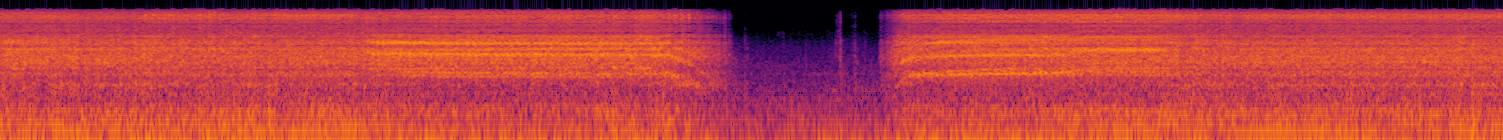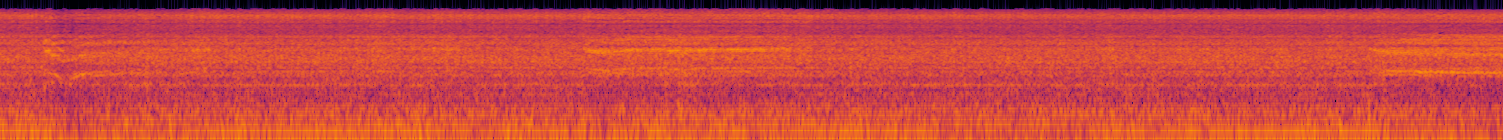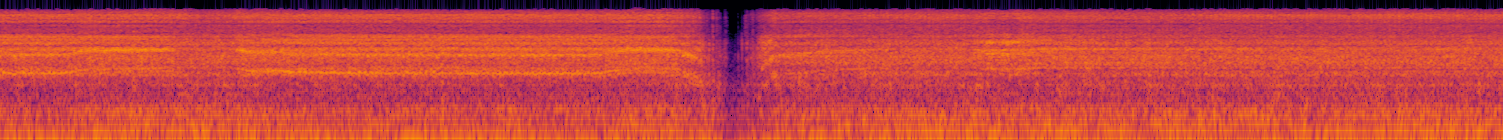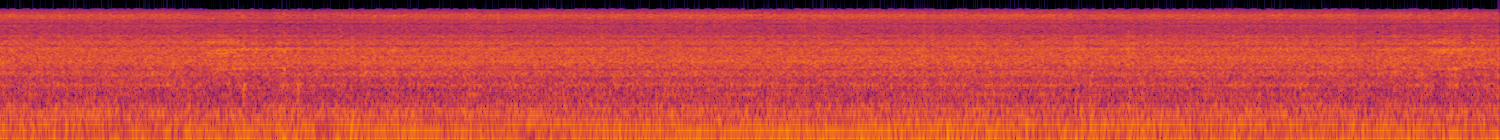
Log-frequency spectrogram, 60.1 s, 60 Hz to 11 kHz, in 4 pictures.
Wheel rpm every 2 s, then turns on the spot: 230, 230, 210, 110, 80, 220, 230, 220, 220, 230, 230, 230, 230, 230, 230, 220, 220, 210, 140, 210, 230, 230, 230, 230, 230, 230, 230, 230, 230, 230.
none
